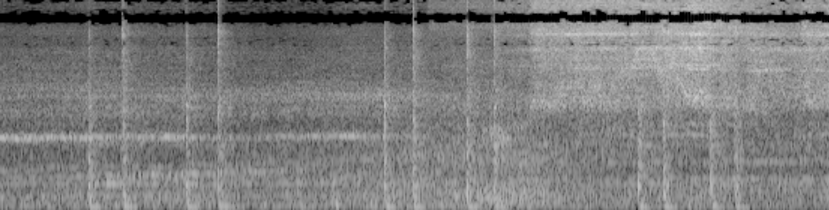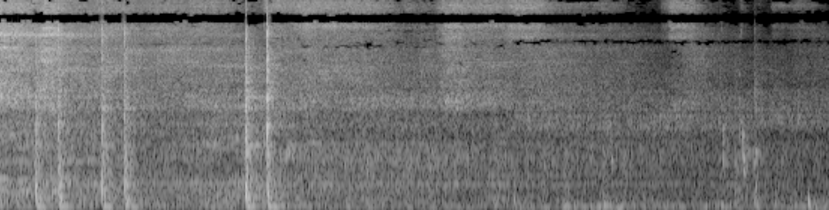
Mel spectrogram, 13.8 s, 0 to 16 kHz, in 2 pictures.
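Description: A TEMU2000 Puyuma tilting electric multiple unit pulls out and passes close by, its wheels clicking irregularly over rail joints. A steady motor whine sounds in the first few seconds. The sound fades after about nine seconds as the last cars move away.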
